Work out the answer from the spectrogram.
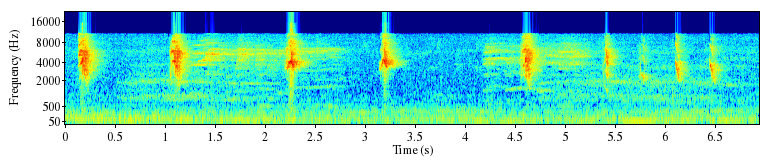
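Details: A village weaver, or chichiguao, recorded as a singing lesson for other birds, gives loud, harsh high chips at irregular intervals. Late in the sequence a quicker run of four thinner notes follows, over a low background hum.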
